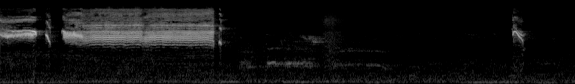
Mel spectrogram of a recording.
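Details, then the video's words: Streaked weaver singing continuously, unedited: two sharp high notes open into a long, loud buzzy wheezing rasp lasting about one and a half seconds, followed by faint soft twittering notes and one brief high squeak. "Kicau burung_manyar gacor tanpa henti"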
